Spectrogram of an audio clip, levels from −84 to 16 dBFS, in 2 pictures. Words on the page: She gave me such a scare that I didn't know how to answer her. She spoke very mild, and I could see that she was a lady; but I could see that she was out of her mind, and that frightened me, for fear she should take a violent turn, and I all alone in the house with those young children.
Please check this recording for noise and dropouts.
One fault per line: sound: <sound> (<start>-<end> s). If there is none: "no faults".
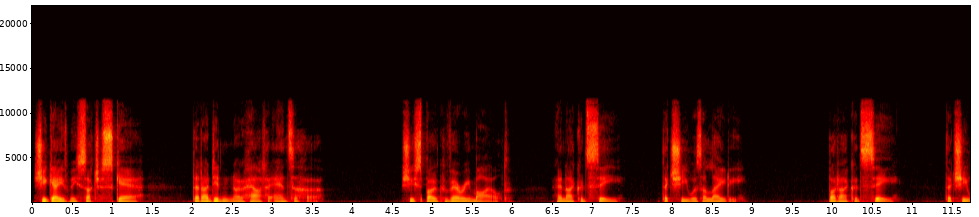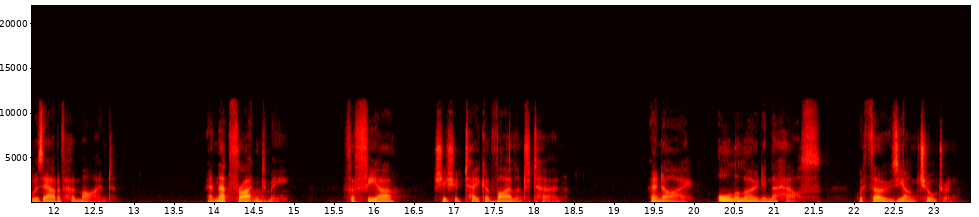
no faults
